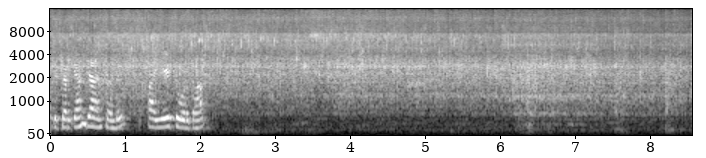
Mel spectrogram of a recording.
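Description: Oil sizzles steadily as food fries in a pan.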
